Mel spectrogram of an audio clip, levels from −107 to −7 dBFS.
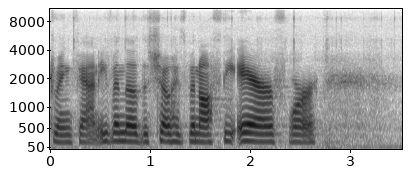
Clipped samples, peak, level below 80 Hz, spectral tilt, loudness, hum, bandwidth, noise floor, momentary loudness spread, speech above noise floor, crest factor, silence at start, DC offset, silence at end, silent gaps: under 0.1%; -6 dBFS; -60 dBFS; -7 dB/octave; -23 LUFS; none; 10 kHz; -49 dBFS; 9 LU; 26 dB; 18 dB; 0 s; under 0.1%; 0.4 s; none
